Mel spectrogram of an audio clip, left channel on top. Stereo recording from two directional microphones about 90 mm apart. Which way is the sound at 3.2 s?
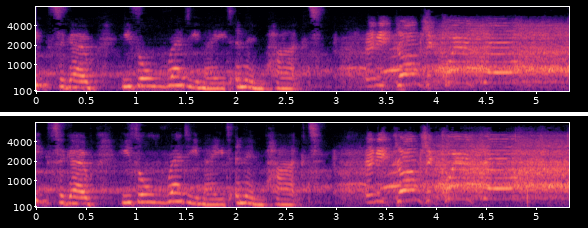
30° right (ahead or behind).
